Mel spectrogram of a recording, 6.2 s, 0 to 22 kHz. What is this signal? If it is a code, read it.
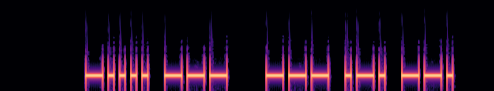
Morse code, heard as a keyed tone, about 17 wpm, 700 Hz. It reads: 6O ORG
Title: Winter Field Day Exchanges Encore 17wpm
